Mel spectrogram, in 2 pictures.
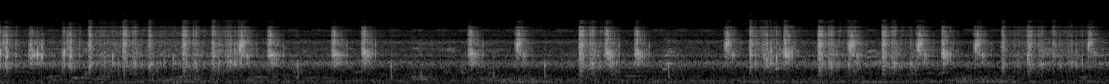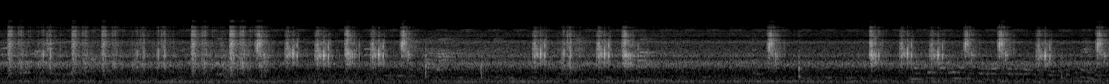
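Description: Blocks of dirt and stone crunch as they are dug out again and again.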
